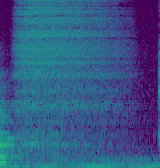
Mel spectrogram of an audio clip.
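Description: A man's deep breath in, a breathy rush of air that lasts about a second and a half and fades away: one inhale of a paced deep-breathing exercise.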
